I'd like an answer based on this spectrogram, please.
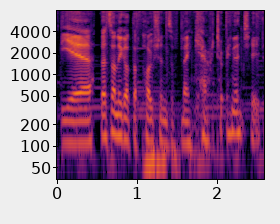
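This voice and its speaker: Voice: medium pitch, fairly even intonation, quick pace, fairly bright tone, faint music behind. A player with a New Zealand accent, chatting casually during a tabletop game.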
